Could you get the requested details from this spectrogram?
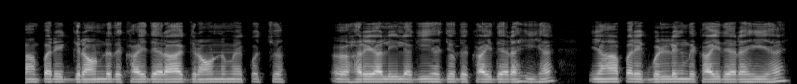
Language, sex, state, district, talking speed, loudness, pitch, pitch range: Hindi, male, Goa, North and South Goa, 210 wpm, -21 LUFS, 120 Hz, 120-125 Hz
